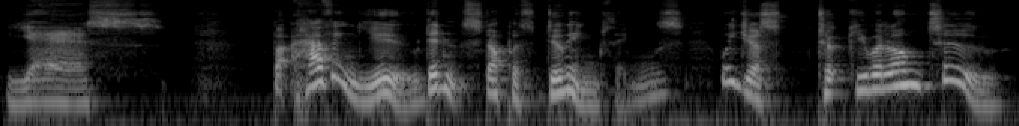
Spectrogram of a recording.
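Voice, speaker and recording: A man reading a children's picture book as a patient, reassuring father, speaking in a gentle, measured way. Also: a little high, wildly swooping pitch, husky, voice pushed up, full character voice.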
